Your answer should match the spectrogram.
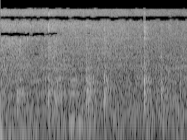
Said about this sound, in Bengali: আর মাংসের মধ্যে মশলা ছাড়া ভাজা হোক না।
